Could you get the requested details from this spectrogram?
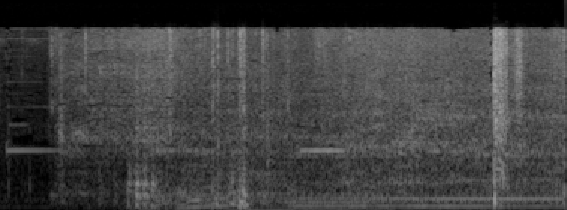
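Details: Saturn S-Series after replacing an idler pulley whose failing bearing whined loudly at higher RPM: the engine catches after a brief crank and settles into a smooth, steady idle with no belt or pulley whine. Normal idle.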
